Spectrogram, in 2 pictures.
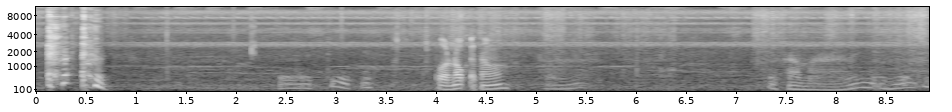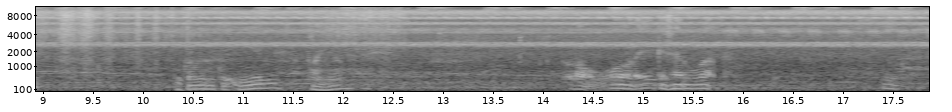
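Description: Metal parts clink together.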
